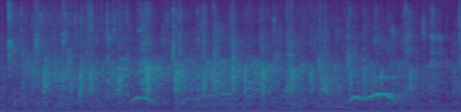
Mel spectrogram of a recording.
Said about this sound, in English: Isn't that cool? How about an applause for that?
